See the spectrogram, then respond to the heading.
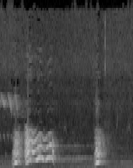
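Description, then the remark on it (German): A coyote gives high, yelping barks that rise into a brief wavering howl, a high bark-howl known as a yip, followed after a pause by one more sharp yip, with no voices present. “Dieses hohe Bellheulen nennen die Menschen dort ein Jip.”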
